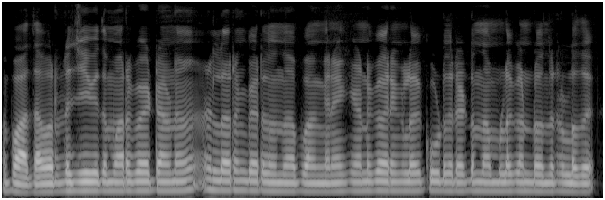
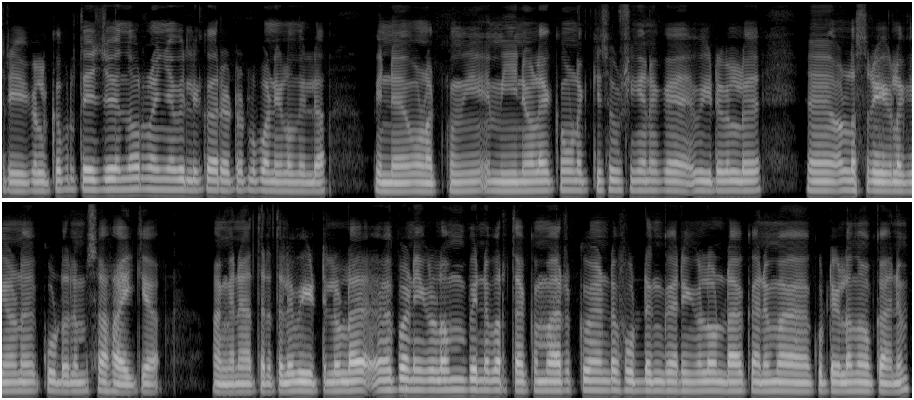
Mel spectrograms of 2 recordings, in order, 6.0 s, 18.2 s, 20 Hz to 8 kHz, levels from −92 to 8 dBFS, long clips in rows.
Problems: low volume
